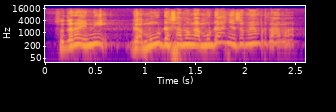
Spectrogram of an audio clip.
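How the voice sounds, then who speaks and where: A man's voice: very high-pitched, lively intonation, racing. A male pastor preaching a sermon in a joking, slangy style and acting out quotes as he tells stories.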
